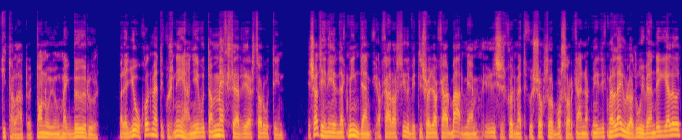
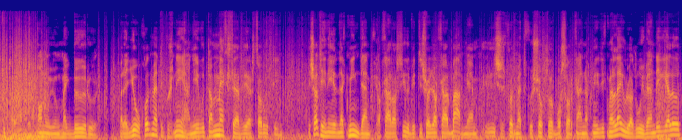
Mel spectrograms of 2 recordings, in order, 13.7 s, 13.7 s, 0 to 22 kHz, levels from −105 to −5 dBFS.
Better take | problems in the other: first | wind noise on the microphone; occasional gusts; 10 dB below the speech

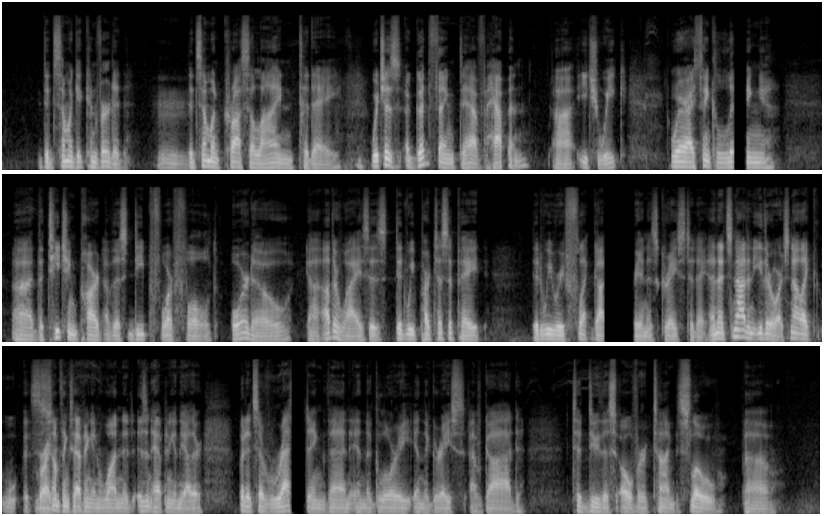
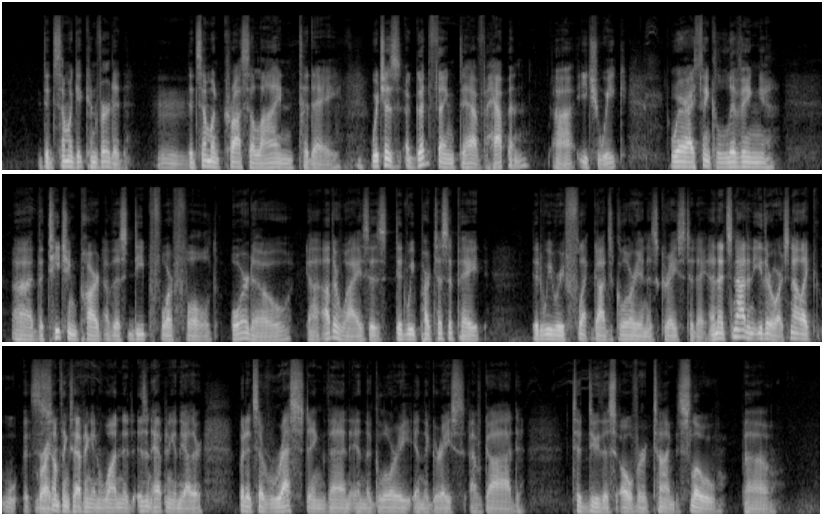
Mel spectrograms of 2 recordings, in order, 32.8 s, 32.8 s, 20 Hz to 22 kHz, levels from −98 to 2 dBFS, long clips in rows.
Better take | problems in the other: second | audio cutting out; at 10 s, at 19 s and at 26 s

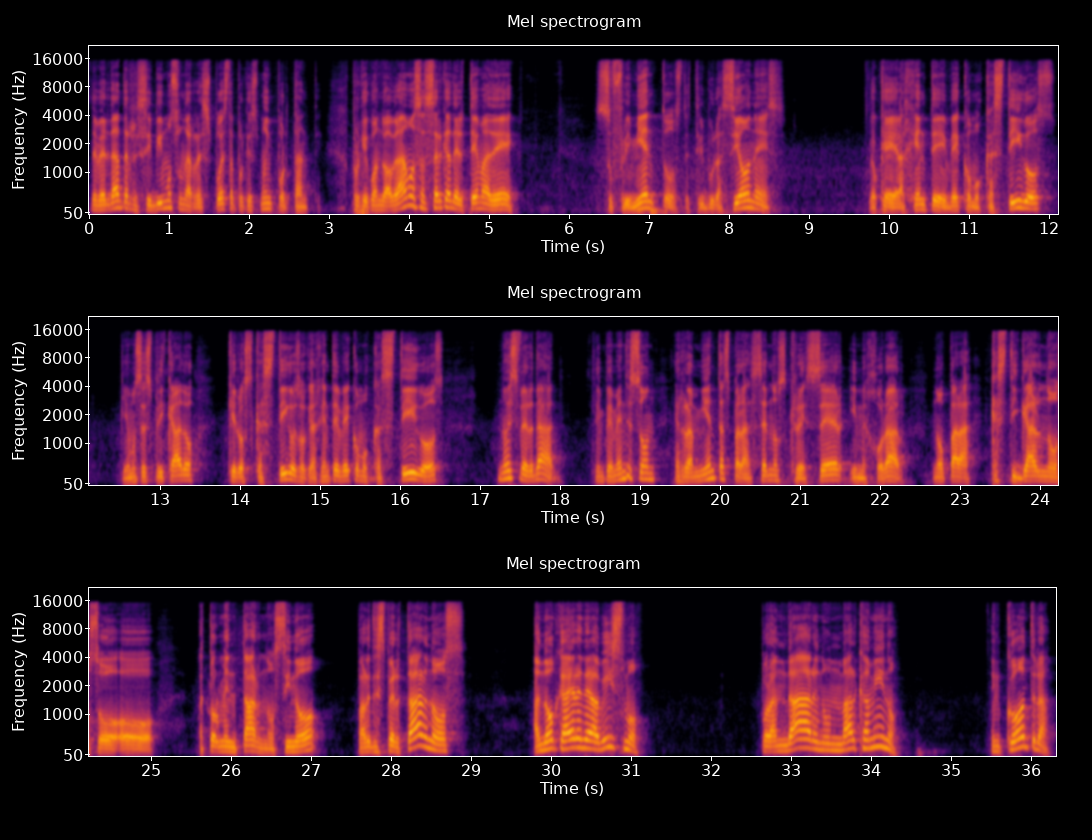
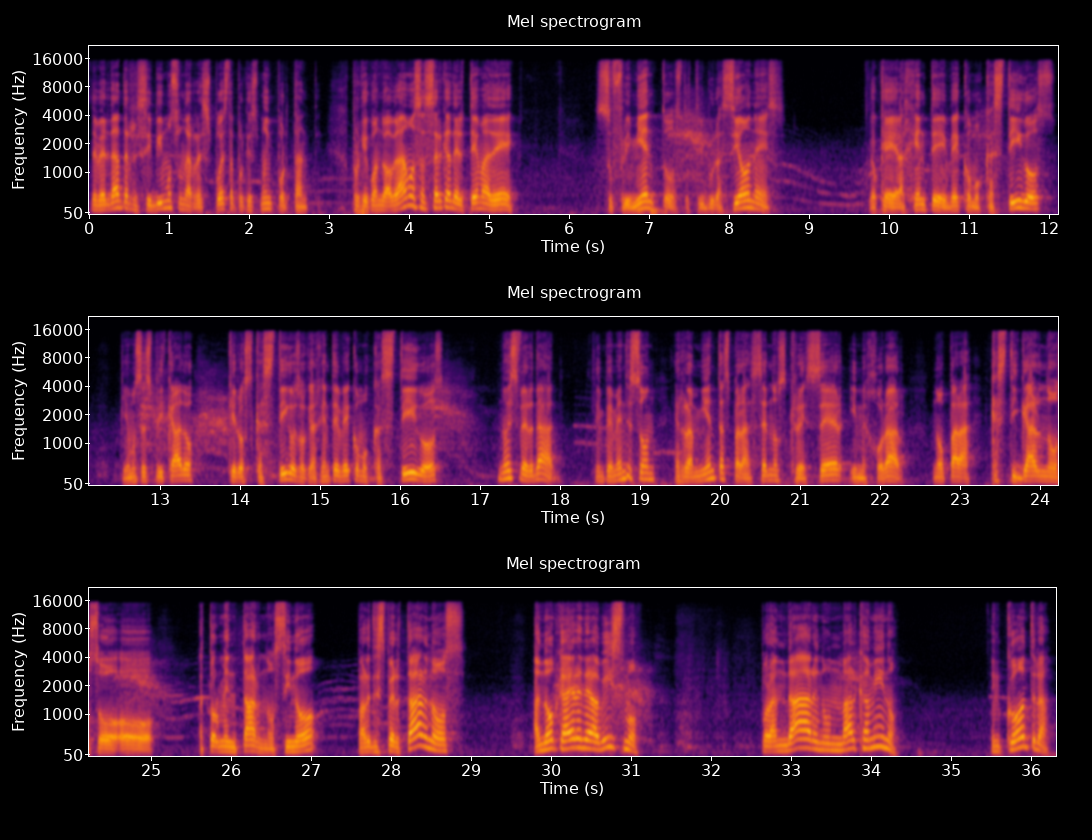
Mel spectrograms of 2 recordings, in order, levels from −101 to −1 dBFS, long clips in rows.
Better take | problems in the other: first | hiss; faint; throughout; 20 dB below the speech

